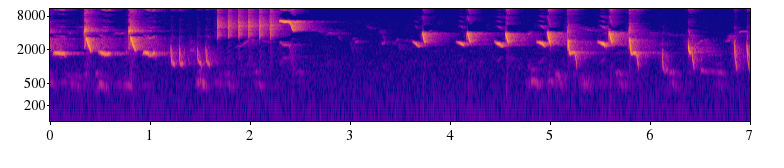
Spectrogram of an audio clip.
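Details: Evening nightingale delivering loud repeated chirps and quick descending notes, a buzzy rattle, a short silence, then a fresh series of sharp, evenly repeated whistled notes.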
